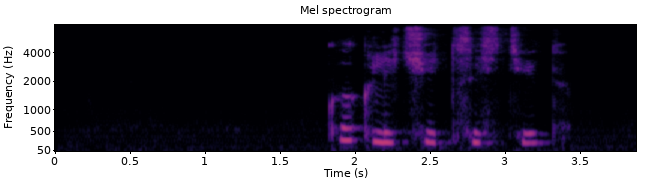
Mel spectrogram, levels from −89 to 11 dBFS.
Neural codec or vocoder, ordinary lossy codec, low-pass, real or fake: codec, 16 kHz, 4 kbps, X-Codec, WavLM features, trained on Multilingual LibriSpeech; none; none; fake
